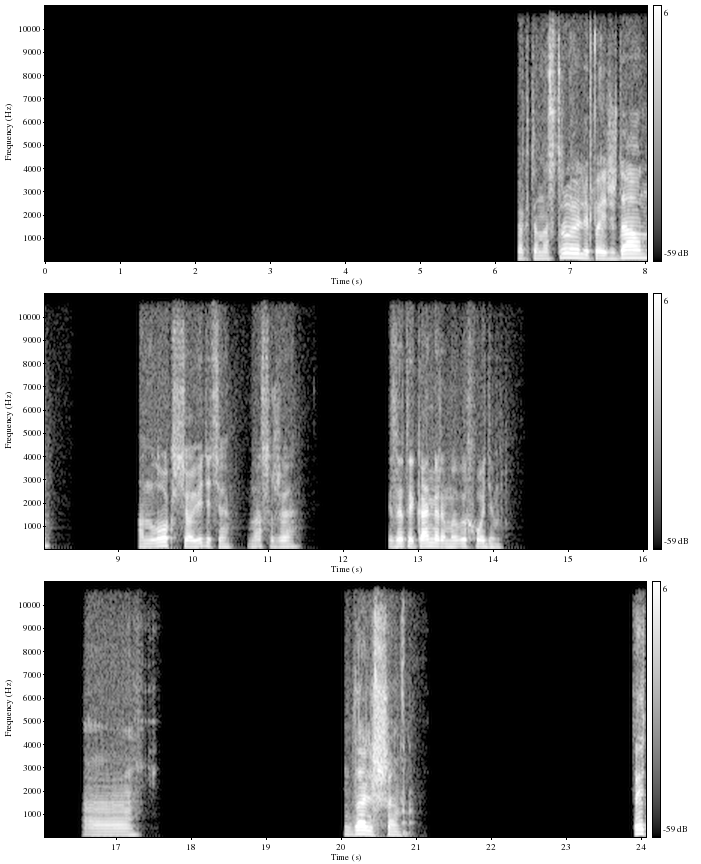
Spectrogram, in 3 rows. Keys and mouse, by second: 0.4 middle click, 1.2 shift+middle click, 1.8 middle click, 3.4 shift+middle click, 4.2 middle click, 5.4 shift+middle click, 7.2 Page_Down, 9.4-11.6 middle drag, 13.6 click, 17.1 KP_0.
